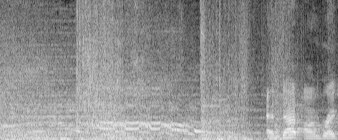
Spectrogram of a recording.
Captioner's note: screaming; bones cracking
